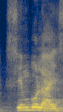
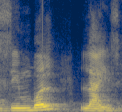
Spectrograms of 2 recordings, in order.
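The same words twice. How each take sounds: First: Said in the usual way. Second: symbolize drawn out slowly, syllable by syllable; dictating symbolize slowly to the class; slow, clear demo. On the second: Shown as a demonstration. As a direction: stretch out symbolize so students can follow it. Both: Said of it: "teacher repeats word slowly".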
